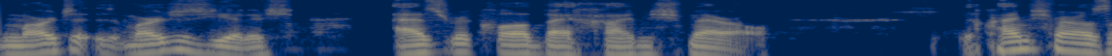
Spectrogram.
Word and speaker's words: Chiamschmerril: If you bring up a loogie when you say it, you're doing it right. If you got to wipe down somebody else's hat, just said it right.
